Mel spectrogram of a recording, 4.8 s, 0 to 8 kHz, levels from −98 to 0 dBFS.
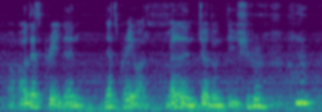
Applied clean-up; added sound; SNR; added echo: none; none; none; reverberation time 0.3 s.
